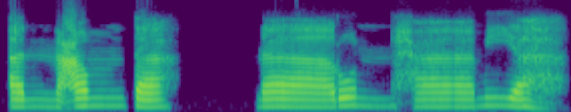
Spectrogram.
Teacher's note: maka Nun harus dibaca jelas ya harus dibaca apa jelas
